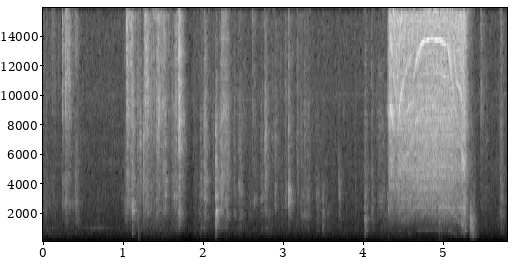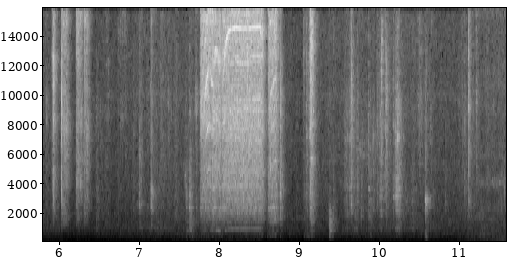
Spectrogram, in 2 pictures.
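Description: A power drill drives plastic self-drilling wall anchors with spiral threads into a wall, with two loud sustained whirring bursts amid scattered clicks and handling knocks, close by and without talk.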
